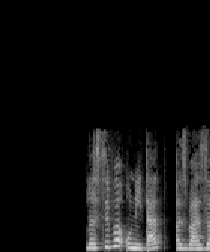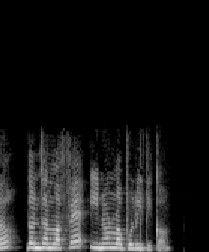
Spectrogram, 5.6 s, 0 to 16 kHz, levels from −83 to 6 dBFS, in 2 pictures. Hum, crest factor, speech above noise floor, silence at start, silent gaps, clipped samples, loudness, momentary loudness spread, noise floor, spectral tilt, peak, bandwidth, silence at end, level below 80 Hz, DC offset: none; 16 dB; over 73 dB; 1.15 s; 2.29-2.33 s; under 0.1%; -18 LUFS; 9 LU; under -90 dBFS; -3.5 dB/octave; -2 dBFS; 8 kHz; 0.55 s; -62 dBFS; under 0.1%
